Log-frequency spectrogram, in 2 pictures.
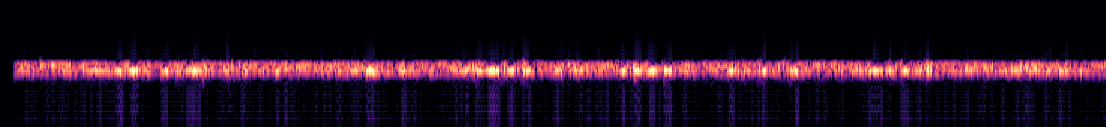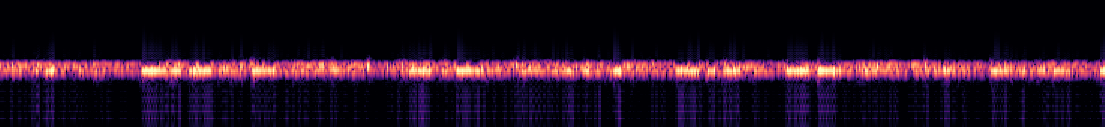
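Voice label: cq 80m long path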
